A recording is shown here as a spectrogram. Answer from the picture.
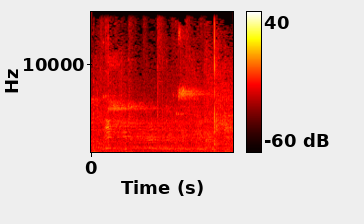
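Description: Several basketballs being dribbled on a hardwood sports-hall floor, an uneven patter of bounces that echoes in the hall, with short high sneaker squeaks and children's voices in the background.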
